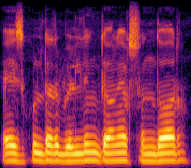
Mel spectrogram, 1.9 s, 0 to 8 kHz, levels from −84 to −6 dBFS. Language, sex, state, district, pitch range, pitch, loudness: Bengali, male, Assam, Hailakandi, 135-140 Hz, 135 Hz, -13 LUFS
